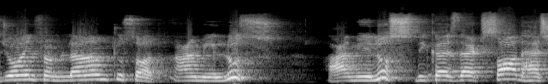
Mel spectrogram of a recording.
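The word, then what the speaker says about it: عَمِلُوا: the exercises, but here, Amilu, after lam with dhamma, lu. You have waw, but no sign, so we don't read it, we don't read alif, we don't read alif,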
